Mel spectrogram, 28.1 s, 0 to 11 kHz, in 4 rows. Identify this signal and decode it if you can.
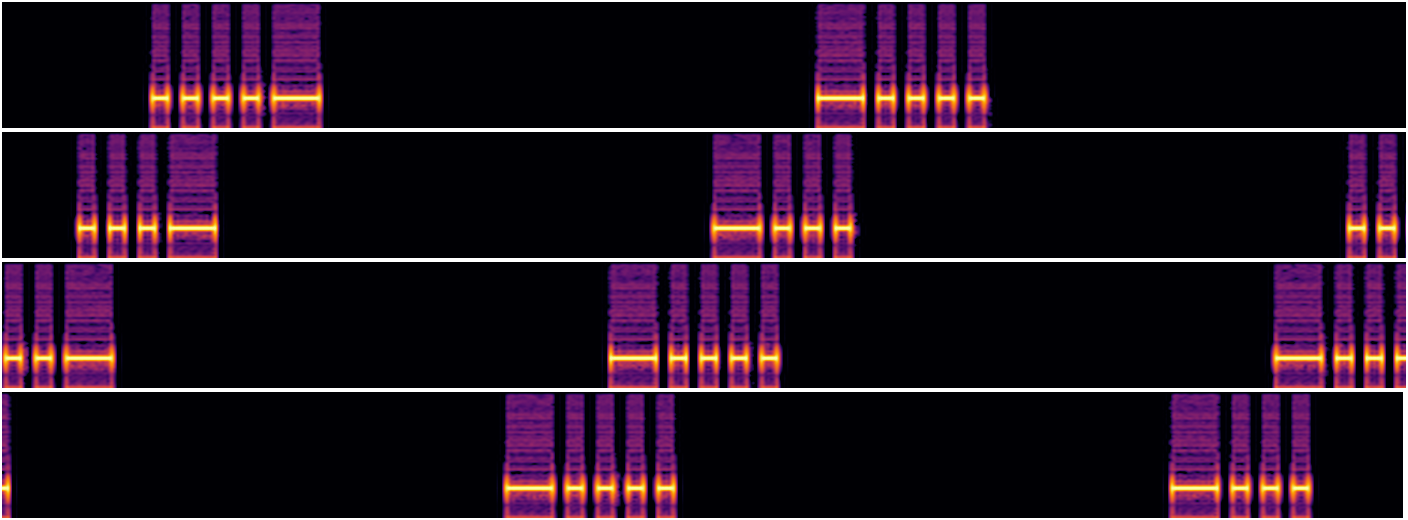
Morse code, heard as a keyed tone, about 16 wpm, 800 Hz. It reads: 4 6 V B 4 6 B 6 B
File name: Groups@5 / Groups@5 mp3s / VB46@5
